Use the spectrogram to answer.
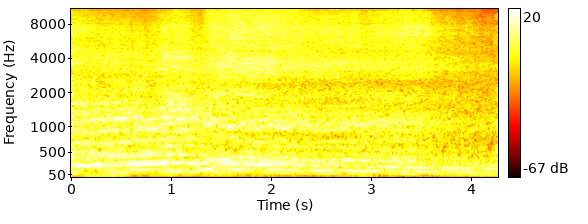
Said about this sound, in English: Noxious fucking crotch rockets. Making all that noise.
